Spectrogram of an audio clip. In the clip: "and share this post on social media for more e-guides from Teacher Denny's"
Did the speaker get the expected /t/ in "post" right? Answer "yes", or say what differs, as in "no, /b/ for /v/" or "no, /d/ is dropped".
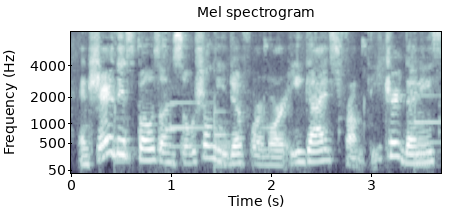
no, /t/ is dropped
